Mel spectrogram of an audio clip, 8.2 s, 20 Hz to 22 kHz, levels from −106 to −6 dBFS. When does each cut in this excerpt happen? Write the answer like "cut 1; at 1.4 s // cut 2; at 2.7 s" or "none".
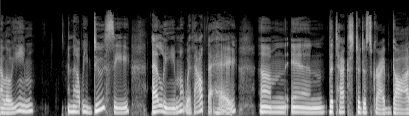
none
